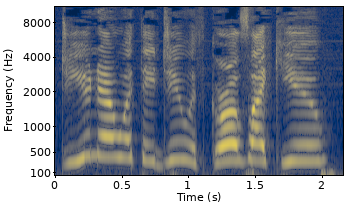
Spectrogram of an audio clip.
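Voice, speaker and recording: A woman storyteller voicing an enraged, abusive mother, harsh and shouting, who scolds and threatens. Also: extremely high pitch, moderate pace, no room sound, pitched above the performer's own voice. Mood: furious scolding.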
